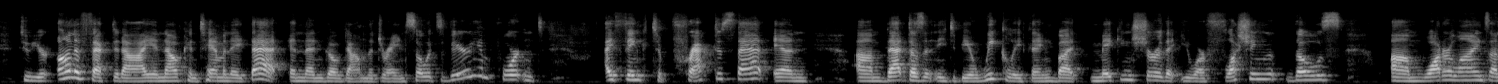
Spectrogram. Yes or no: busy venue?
no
